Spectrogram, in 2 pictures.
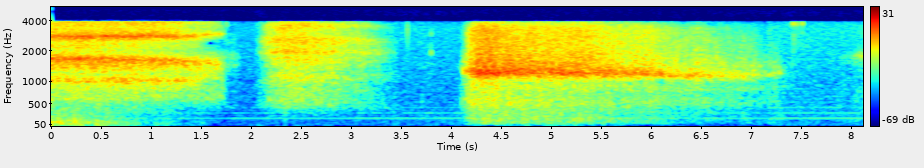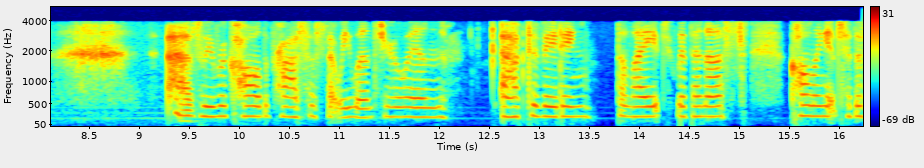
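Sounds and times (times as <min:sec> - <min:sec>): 
slow deep breathing during a guided meditation: 0:00.0 - 0:03.5, 0:04.1 - 0:07.4, 0:08.0 - 0:09.2
speech: 0:09.6 - 0:16.2.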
